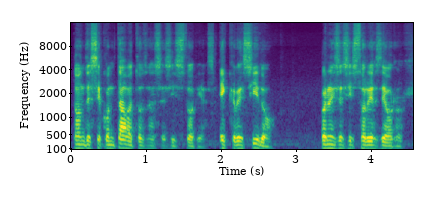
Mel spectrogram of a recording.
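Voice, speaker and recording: A man's voice: fairly low pitch, steady tone, pushed and bright. A middle-aged man from France with a French accent, speaking as a guest author and lecturing at length with frequent restarts and fillers. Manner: halting, many restarts and fillers. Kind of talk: interview, lecturing.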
